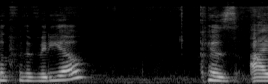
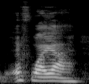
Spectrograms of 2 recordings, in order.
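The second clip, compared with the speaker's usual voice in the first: usual speaking voice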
